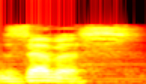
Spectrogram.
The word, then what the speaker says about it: Zebes: So, here we come to planet Zebus, which thanks to the gloriousness of Metroid Other M, we now know how to pronounce.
